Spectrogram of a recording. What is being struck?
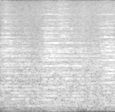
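Nothing is struck.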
